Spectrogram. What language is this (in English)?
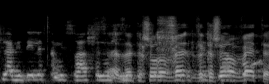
Hebrew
